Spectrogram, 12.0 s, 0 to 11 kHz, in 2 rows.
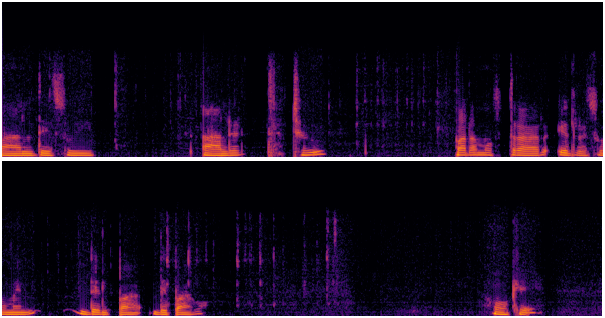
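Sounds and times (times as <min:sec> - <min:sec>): keyboard typing clicks: 0:03.5 - 0:04.4, 0:07.6 - 0:09.4.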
